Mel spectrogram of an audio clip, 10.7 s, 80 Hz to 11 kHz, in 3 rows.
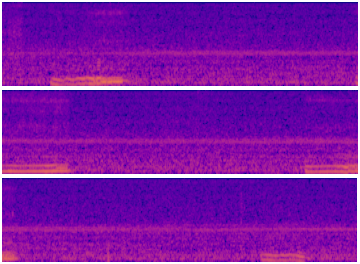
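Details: Sleeping cat snores in four soft, buzzing bursts, about 20 breaths a minute, over a steady hum.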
